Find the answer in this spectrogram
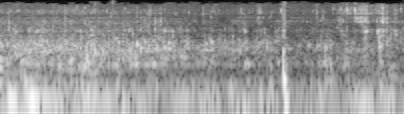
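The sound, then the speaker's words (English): A canoe is paddled upstream on a river, with soft lapping and trickling water on a mild breezy morning. One brief, distinct paddle splash stands out partway through the quiet, steady water sounds. “I paddle upstream, mid-morning mild breeze.”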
